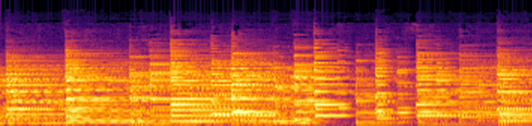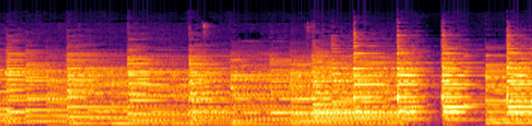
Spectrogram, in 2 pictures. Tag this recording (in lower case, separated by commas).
music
